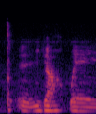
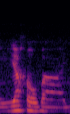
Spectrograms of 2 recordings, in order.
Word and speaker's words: Yahweh: So here God declares His name to be Yih'weh, which is generally either pronounced in several ways by different people. Yahweh, Yih'weh, Yehovah, Yehovah, Yahweh, Yahweh, Yahuwah. I mean, there's several pronunciations. Several ways that people have generally pronounced this name.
